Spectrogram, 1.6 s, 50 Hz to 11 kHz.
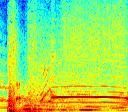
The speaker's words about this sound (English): Crashed her Bel Air off Sunset on her way back from her agent's office where she got the news of the offer. Thrown from the car 30 feet.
